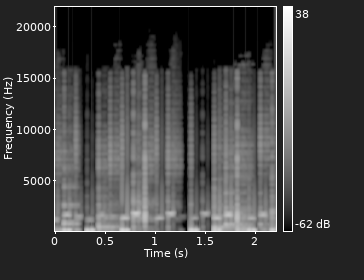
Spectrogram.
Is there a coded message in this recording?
No.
